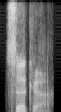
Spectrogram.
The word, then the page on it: circa: British English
